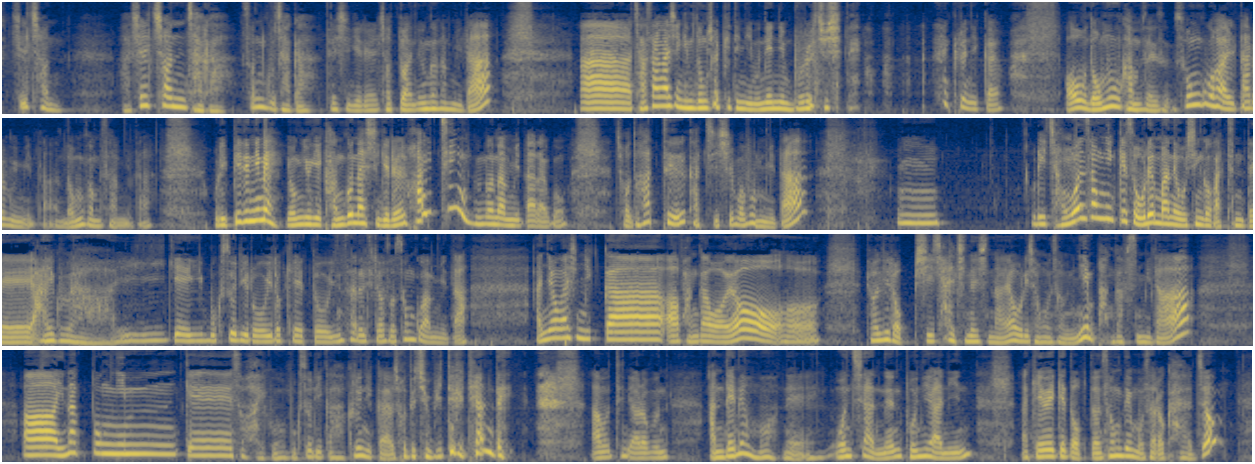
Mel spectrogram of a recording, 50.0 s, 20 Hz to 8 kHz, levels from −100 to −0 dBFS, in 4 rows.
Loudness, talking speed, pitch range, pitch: -20 LUFS, 295 characters per minute, 145-205 Hz, 170 Hz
